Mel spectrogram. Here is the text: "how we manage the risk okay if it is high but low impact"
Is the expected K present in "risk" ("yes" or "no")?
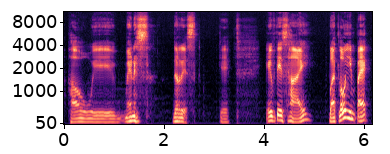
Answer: yes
